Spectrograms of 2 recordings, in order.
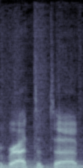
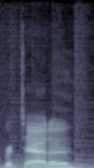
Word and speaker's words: Rattata: I used to say Ratata because that's how the the the the TV show the anime said it and then eventually I heard Rattata enough times and was like am I have I been saying it wrong so I swapped but no I think both are right.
